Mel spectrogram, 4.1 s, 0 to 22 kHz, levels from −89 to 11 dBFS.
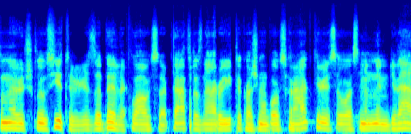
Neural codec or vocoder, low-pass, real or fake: codec, 44.1 kHz, 2.6 kbps, DAC; 19.8 kHz; fake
